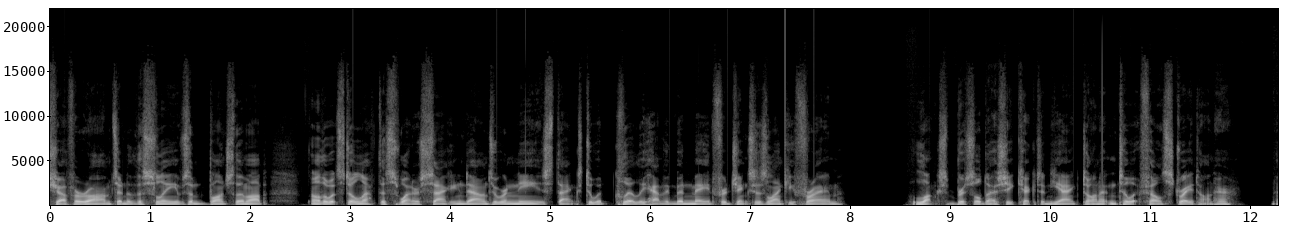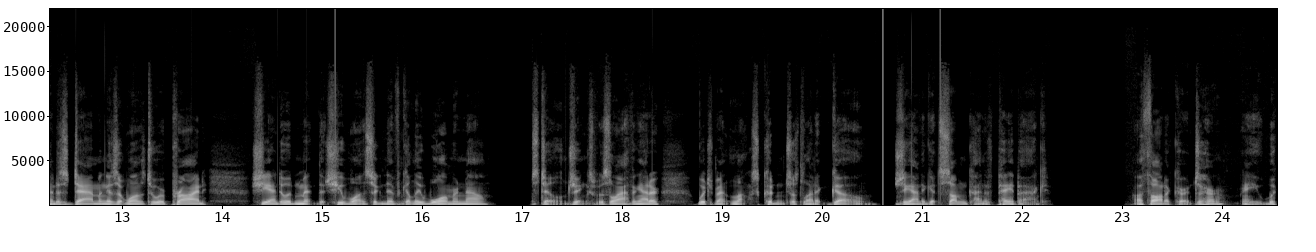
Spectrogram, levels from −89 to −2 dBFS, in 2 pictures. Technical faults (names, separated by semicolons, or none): word clock ticks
